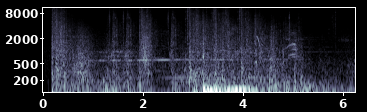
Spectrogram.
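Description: Gunshots ring out in a Red Dead Redemption 2 standoff, a dense run of sharp shots and booms over continuous game ambience, fairly loud throughout, with some voice mixed in.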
